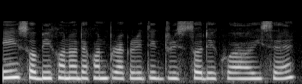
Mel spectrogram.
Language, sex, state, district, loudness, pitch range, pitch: Assamese, female, Assam, Kamrup Metropolitan, -13 LUFS, 275-290 Hz, 285 Hz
